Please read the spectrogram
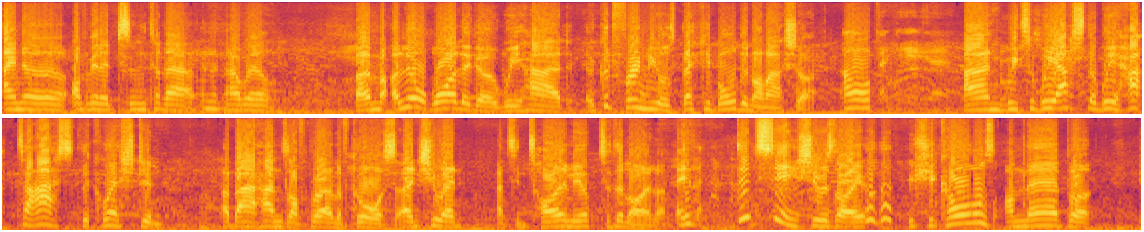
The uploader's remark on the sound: From our 'Live from 2000 Trees 2023' series.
